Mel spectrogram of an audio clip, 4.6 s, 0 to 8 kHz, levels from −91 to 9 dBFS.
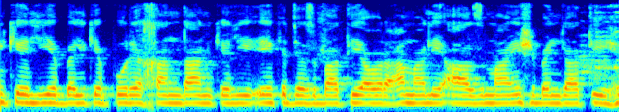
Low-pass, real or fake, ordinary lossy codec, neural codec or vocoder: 7.2 kHz; real; none; none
